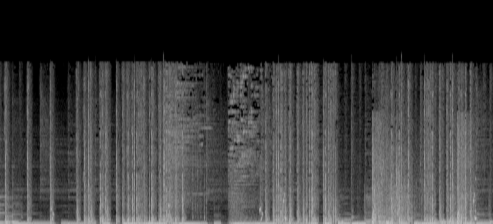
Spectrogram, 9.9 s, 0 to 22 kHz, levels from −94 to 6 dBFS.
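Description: Nothing stood out on listening to the audio.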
